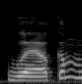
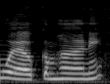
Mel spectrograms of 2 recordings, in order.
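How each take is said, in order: First: Said in the usual way. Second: Excited welcome. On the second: Real, not acted. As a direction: welcome louder and higher, gushing.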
